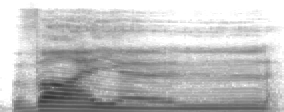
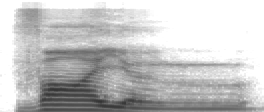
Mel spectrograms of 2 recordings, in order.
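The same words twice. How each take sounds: First: The final L is light, tongue forward. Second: The final L is dark, tongue back.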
